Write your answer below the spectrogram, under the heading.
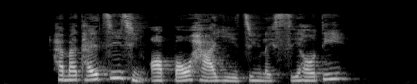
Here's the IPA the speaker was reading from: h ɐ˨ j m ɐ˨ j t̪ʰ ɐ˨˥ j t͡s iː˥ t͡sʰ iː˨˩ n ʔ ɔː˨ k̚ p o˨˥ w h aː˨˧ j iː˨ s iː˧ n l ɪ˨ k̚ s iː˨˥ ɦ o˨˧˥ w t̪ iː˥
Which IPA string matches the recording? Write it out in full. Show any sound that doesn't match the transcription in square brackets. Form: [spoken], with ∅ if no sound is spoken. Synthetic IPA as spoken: h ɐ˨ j m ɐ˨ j t̪ʰ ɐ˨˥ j t͡s iː˥ t͡sʰ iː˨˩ n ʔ ɔː˨ k̚ p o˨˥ w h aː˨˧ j iː˨ [t͡s] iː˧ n l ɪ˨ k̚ s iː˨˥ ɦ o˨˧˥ w t̪ iː˥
